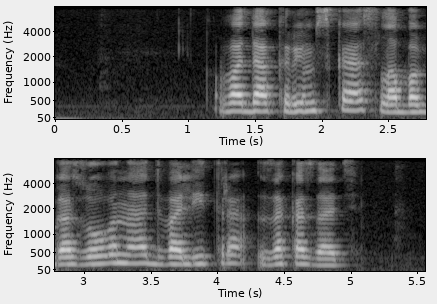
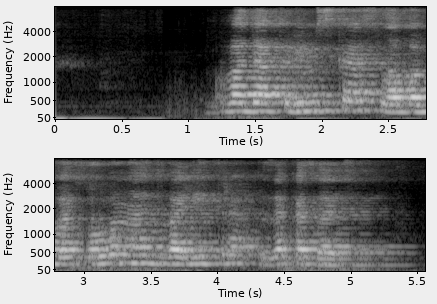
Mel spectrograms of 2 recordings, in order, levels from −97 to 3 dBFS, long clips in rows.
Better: first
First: none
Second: noise reduction (neural separator model SepFormer DNS4)

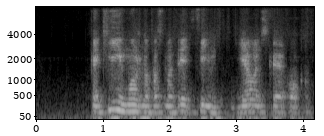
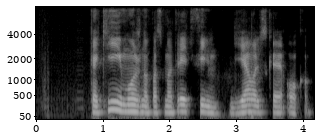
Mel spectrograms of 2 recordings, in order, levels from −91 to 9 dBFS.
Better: second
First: noise reduction (neural separator model SepFormer DNS4)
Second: none

